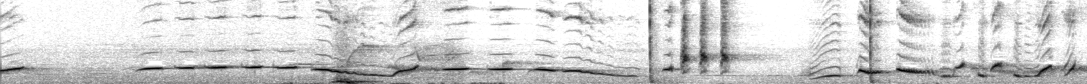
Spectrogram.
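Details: Wild white-rumped shama singing melodiously: a long steady whistled note, then a falling slurred whistle. Quick clicking notes follow, then a run of varied rising and falling whistled phrases, with little background noise.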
